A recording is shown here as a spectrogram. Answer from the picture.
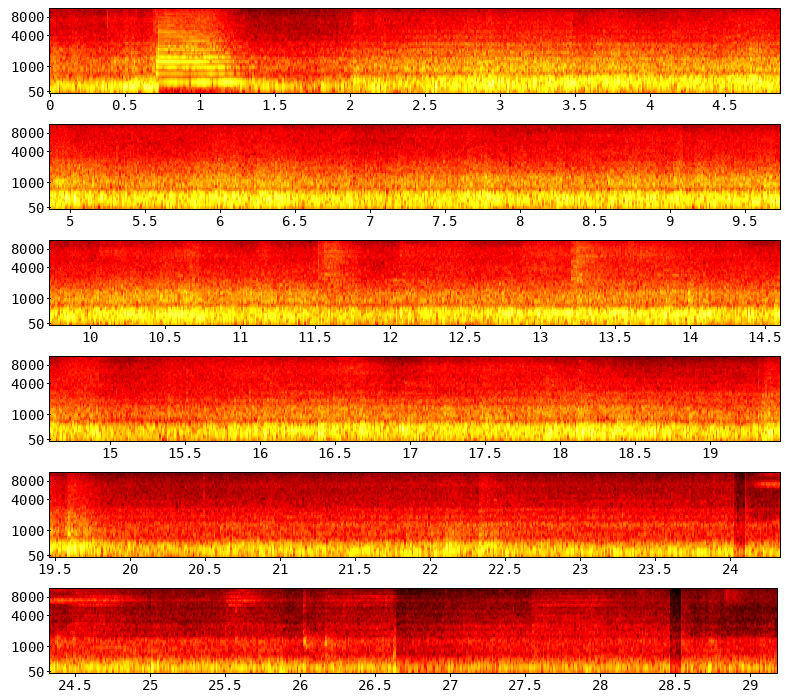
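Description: KRL Commuter Line electric commuter train sounding a short horn blast about a second in, then running close past with a loud rumble of wheels on the rails that lasts close to twenty seconds before fading.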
